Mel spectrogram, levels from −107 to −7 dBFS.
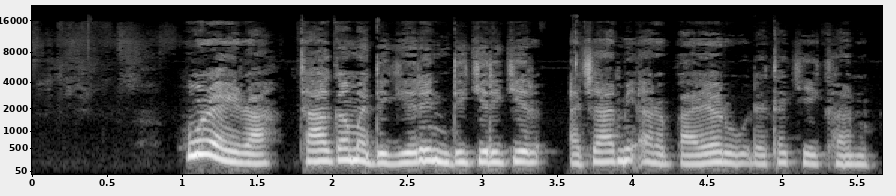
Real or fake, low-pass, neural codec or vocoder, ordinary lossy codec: fake; 19.8 kHz; vocoder, 44.1 kHz, 128 mel bands every 256 samples, BigVGAN v2; AAC, 48 kbps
